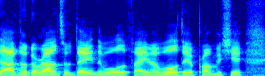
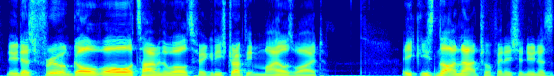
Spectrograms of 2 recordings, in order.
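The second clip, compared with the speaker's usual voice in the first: ordinary talk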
